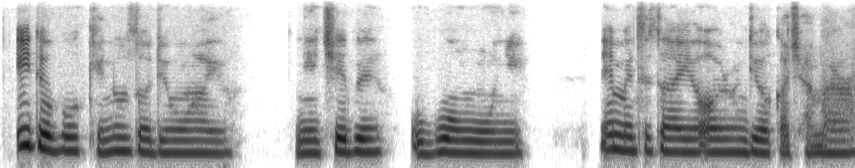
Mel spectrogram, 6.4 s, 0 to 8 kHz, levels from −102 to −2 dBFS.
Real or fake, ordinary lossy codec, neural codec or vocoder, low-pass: real; Opus, 32 kbps; none; 7.2 kHz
